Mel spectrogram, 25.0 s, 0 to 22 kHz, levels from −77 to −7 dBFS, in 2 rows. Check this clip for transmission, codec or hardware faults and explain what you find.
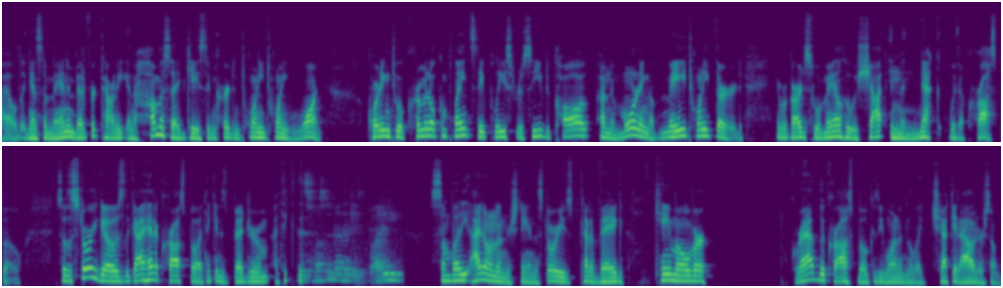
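One fault stands out, in the speech between "his bedroom I think" and "somebody I don't understand". From 16.24 s to 17.51 s the sound turns roomy and hollow, with thinner bass. The level drops by roughly 10 dB. Room noise rises to around 25 dB below the speech. The change is abrupt at both ends. The likely cause is a switch to a distant microphone. The close mic's feed dropped out for that stretch, so a mic further away picked up more room than source.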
